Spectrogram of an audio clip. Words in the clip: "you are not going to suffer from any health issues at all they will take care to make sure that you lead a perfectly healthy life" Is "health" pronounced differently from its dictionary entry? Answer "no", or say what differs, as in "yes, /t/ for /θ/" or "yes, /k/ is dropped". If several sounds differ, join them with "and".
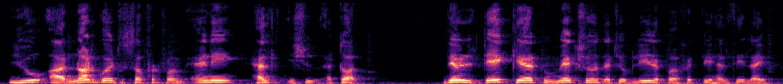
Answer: yes, /t/ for /θ/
